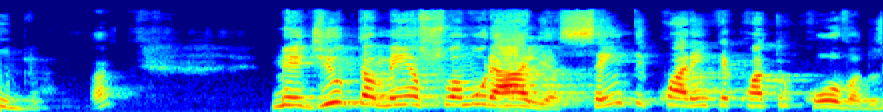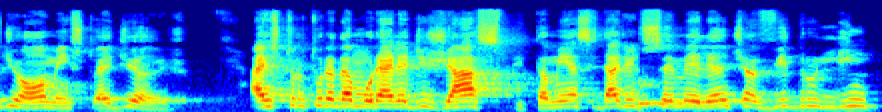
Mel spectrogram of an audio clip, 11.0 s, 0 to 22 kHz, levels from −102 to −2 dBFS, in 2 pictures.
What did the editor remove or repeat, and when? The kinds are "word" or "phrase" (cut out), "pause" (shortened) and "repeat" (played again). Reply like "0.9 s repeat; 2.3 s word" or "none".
5.5 s word; 9.5 s phrase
